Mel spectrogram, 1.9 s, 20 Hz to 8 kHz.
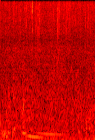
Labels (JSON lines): {"label": "biophony", "recorder": "SoundTrap 300"}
